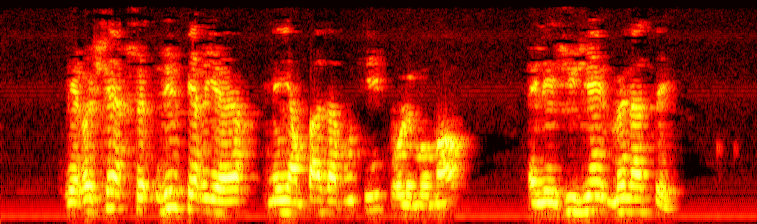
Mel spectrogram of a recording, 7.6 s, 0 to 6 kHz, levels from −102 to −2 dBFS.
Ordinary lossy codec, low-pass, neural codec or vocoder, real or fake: AAC, 24 kbps; 5.4 kHz; none; real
